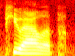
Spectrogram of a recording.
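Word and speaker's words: Puyallup: That's Pew Alip.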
